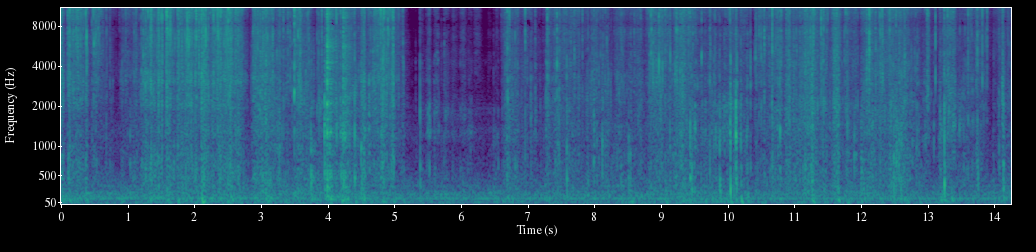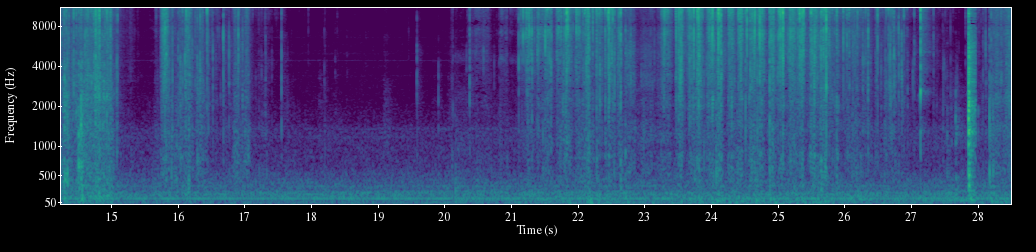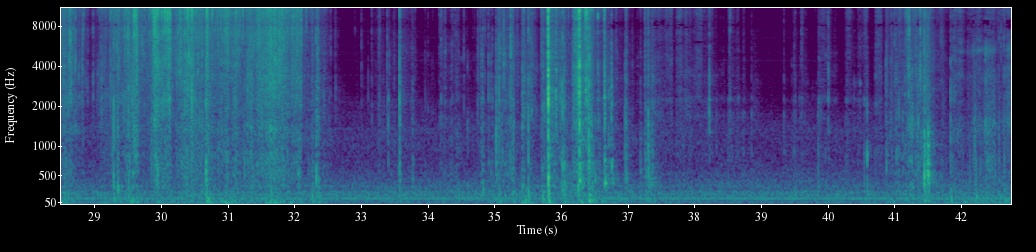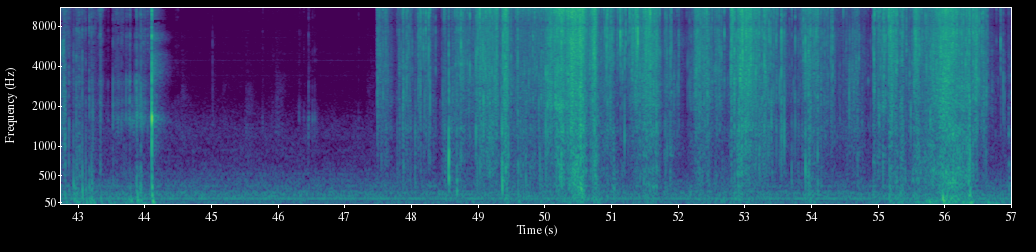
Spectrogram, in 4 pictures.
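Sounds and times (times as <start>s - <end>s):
packaging crumpling and tearing: 0.0s - 17.5s, 20.4s - 27.4s, 28.0s - 37.9s, 47.5s - 57.0s
low electrical hum: 0.0s - 57.0s.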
